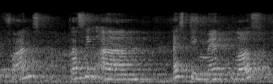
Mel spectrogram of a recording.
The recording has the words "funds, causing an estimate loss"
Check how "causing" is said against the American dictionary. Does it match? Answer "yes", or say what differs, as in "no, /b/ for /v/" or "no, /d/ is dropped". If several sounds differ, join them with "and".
no, /s/ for /z/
